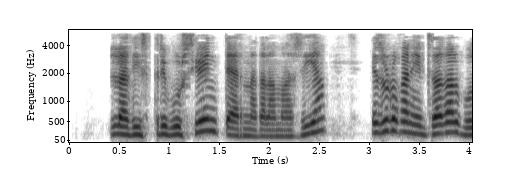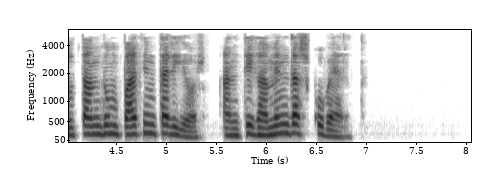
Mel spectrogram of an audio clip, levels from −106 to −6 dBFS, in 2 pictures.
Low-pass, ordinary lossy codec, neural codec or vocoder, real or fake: 5.4 kHz; MP3, 32 kbps; none; real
